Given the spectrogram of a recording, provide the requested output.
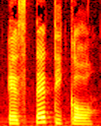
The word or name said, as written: estetico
